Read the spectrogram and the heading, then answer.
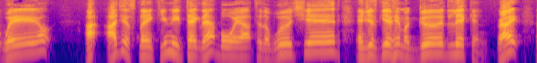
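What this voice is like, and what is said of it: Poor put-on Southern accent. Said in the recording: “bad Southern accent. Was that a bad one? ... I cannot even do a good job to reenact the Southern accent.”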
